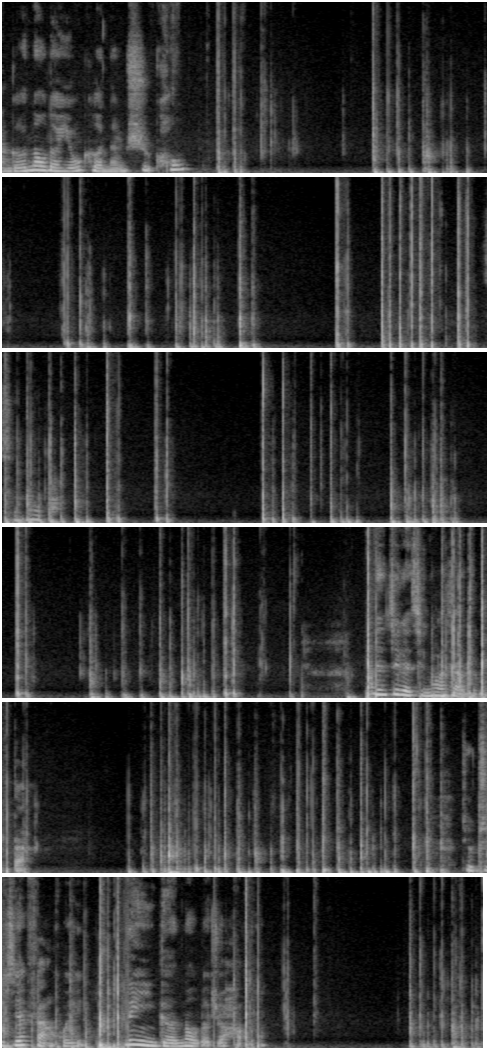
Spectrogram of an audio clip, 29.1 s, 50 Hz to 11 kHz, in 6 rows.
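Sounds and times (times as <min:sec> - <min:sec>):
typing on computer keyboard: 0:02.1 - 0:03.0, 0:03.7 - 0:07.5, 0:08.2 - 0:11.5, 0:12.3 - 0:19.8, 0:20.7 - 0:25.7, 0:26.5 - 0:27.2, 0:28.2 - 0:29.0.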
